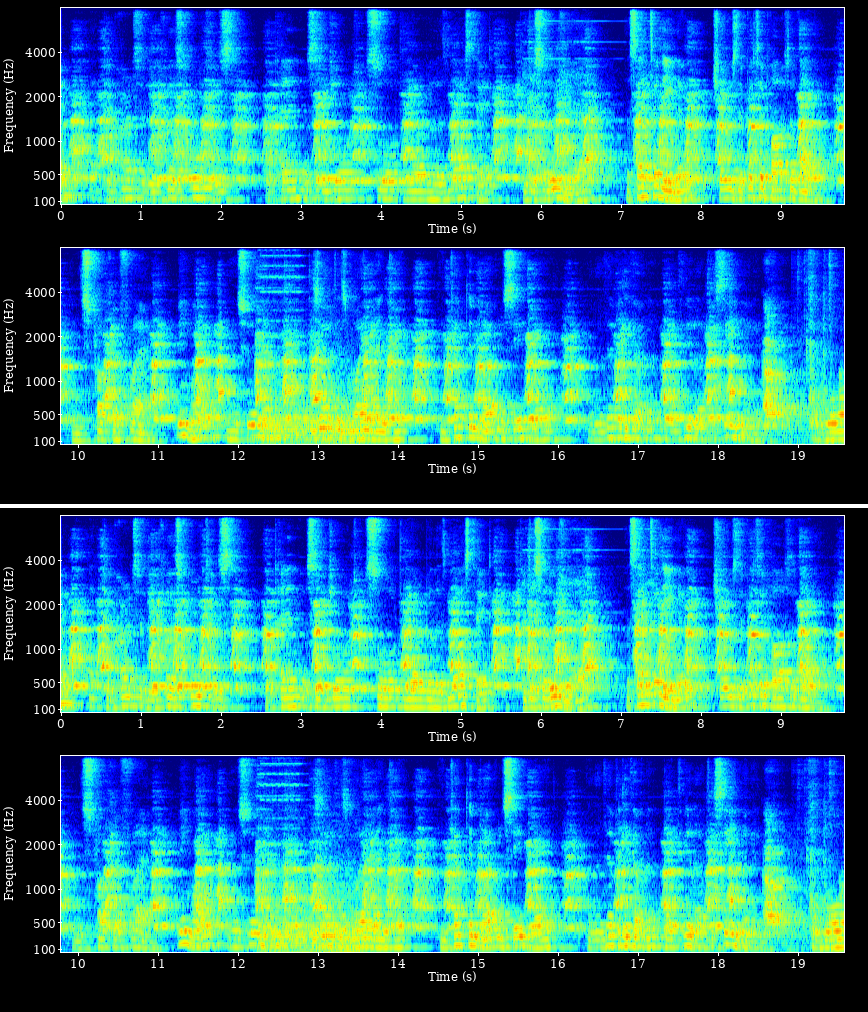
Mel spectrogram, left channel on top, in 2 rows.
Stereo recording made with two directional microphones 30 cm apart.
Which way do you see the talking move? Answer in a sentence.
You can hear the talking go left and come back.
